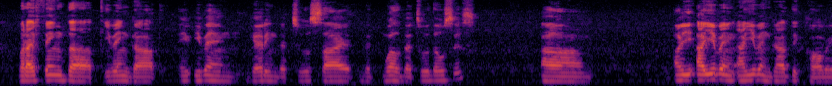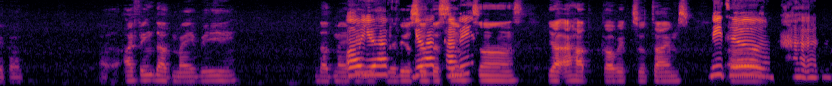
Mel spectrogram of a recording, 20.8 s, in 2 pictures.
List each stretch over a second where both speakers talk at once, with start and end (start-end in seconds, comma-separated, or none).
14.7-16.3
